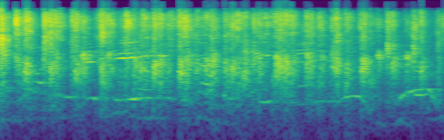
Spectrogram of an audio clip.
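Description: Team members in a meeting give a round of applause, brisk dense clapping throughout with voices and cheering mixed in over it.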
